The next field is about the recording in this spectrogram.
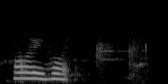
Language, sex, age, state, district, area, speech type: Manipuri, female, 30-45, Manipur, Tengnoupal, rural, conversation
